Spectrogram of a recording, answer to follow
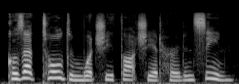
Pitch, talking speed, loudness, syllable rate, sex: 225 Hz, 275 wpm, -19 LUFS, 5.8 syllables/s, female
